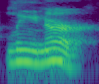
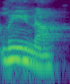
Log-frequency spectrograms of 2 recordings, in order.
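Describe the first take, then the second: First: The name ends with an added r sound. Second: The name ends in a plain vowel, no r. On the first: This is how a New Yorker mispronounced the name. The speaker calls it wrong. "she called me, ... Leaner" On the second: This is the name as it should be said. The speaker calls it right. "not Lena"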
